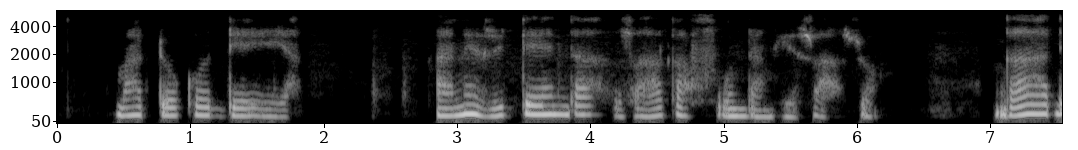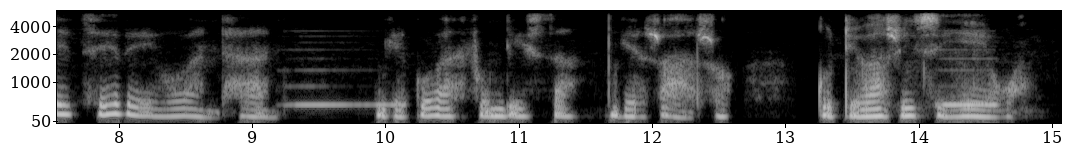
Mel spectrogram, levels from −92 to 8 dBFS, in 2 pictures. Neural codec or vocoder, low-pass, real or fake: none; 5.4 kHz; real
